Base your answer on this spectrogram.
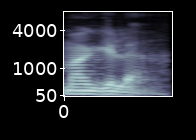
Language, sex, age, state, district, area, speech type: Odia, male, 30-45, Odisha, Nuapada, urban, spontaneous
